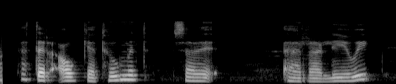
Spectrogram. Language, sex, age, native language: Icelandic, female, 40-49, Icelandic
